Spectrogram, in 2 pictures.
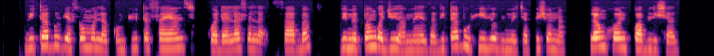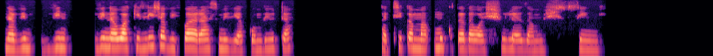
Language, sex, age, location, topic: Swahili, female, 18-24, Kisumu, education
